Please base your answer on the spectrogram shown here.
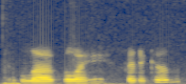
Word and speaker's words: LaVoy Finicum: But yeah, his name is pronounced Lavoy Finicum.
